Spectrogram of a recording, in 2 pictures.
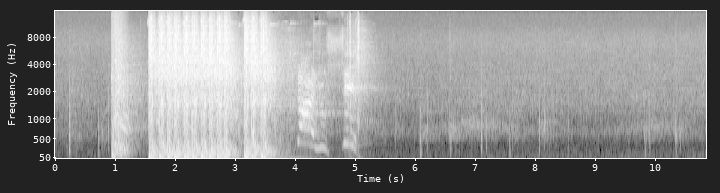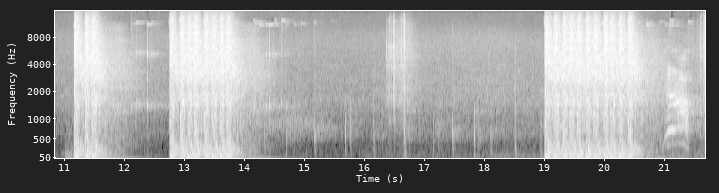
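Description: An automatic rifle fires loud, rapid bursts of shots that echo.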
